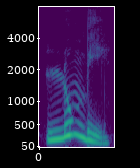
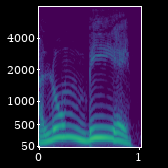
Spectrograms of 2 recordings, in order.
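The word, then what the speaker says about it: Lumbye: como llamaron a Hans Christian Lumbi. Se escribe Lumbie, con Y, Lumbie.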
